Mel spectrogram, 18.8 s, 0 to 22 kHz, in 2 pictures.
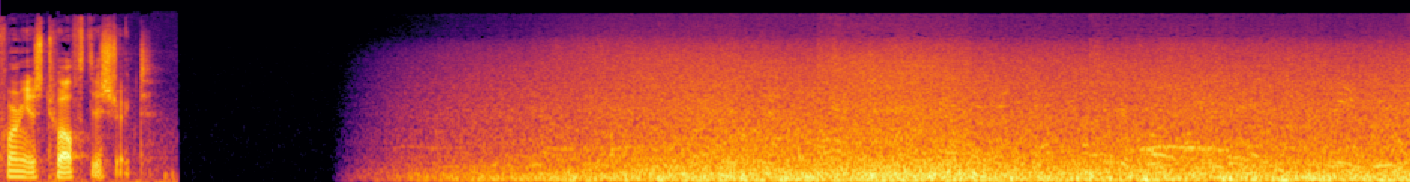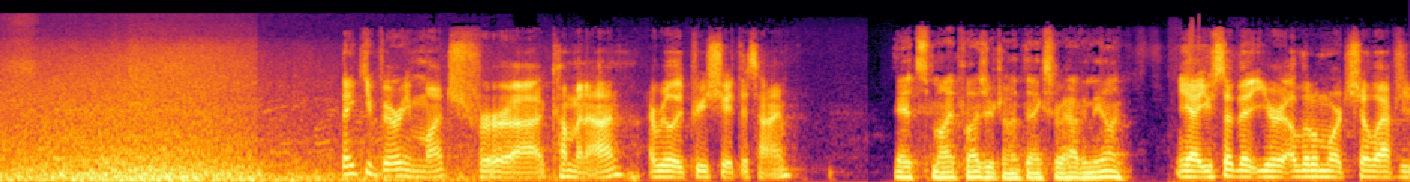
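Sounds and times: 
speech: 0:00.0 - 0:01.1, 0:11.7 - 0:14.8, 0:15.4 - 0:18.7
ocean waves rolling: 0:02.4 - 0:14.2.

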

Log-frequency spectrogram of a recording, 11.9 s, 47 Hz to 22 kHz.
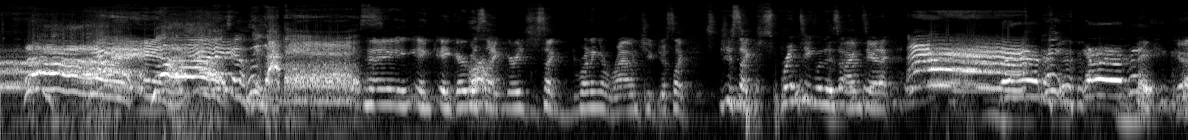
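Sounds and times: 
group of people in a circle screaming and yelling: 0:00.0 - 0:03.6, 0:09.1 - 0:11.4
speech: 0:04.0 - 0:11.8.

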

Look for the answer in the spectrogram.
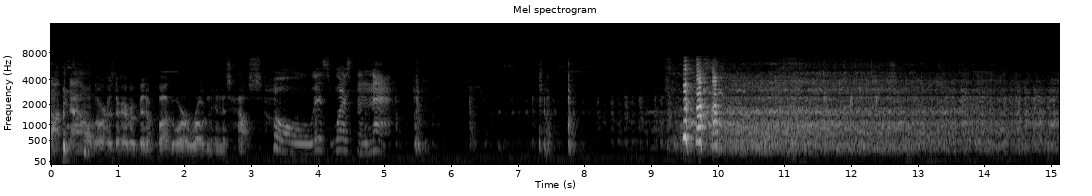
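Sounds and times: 
laughter: 0:00.0 - 0:00.9, 0:09.0 - 0:15.1
speech: 0:00.2 - 0:05.7
several dogs panting: 0:06.5 - 0:10.0.

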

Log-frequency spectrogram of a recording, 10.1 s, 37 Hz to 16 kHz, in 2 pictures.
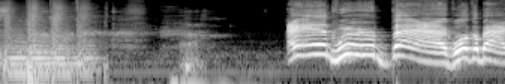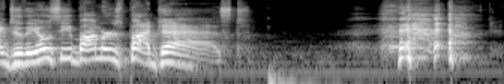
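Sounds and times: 
speech: 0:03.0 - 0:07.6, 0:08.9 - 0:09.4
man coughing harshly: 0:08.9 - 0:10.0.

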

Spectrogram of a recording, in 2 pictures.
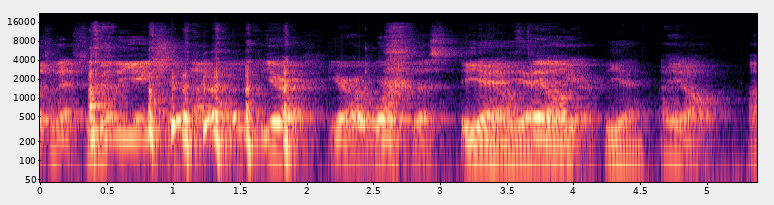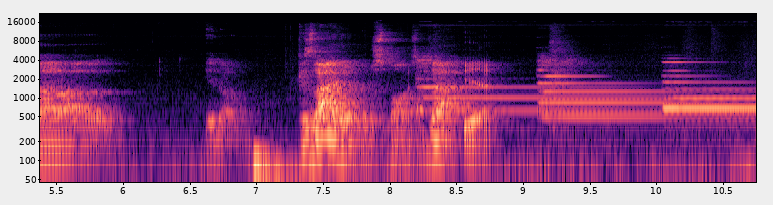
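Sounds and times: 
laughter: 0:00.0 - 0:02.9
speech: 0:00.0 - 0:06.0, 0:06.6 - 0:08.9
doorbell chiming two-tone ding-dong: 0:08.2 - 0:10.7.

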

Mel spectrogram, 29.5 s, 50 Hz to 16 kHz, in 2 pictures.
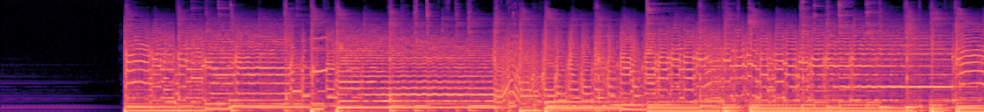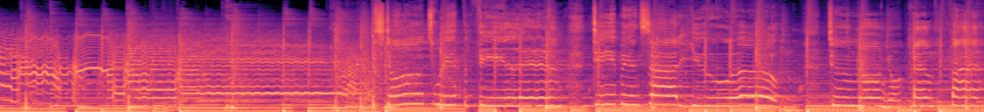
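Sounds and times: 
full-band rock track with distorted electric guitar, drums and bass: 0:01.9 - 0:29.5.

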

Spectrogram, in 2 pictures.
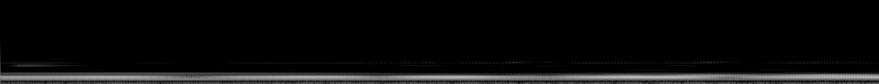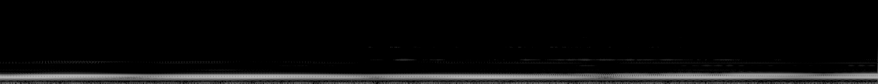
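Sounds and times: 
singing bowl tones: 0:00.0 - 0:17.5.

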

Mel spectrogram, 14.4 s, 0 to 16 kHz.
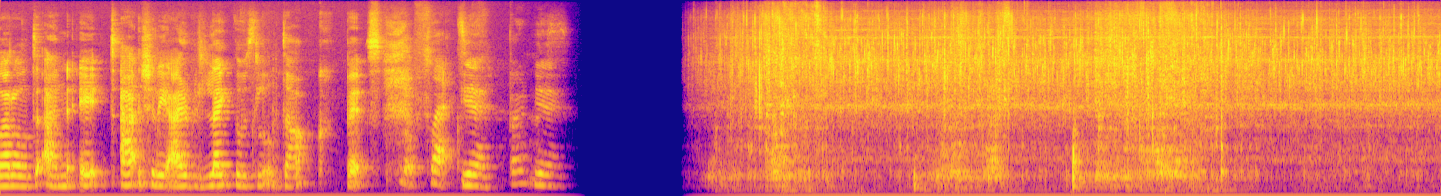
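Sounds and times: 
speech: 0:00.0 - 0:05.7
condensed milk mixture sizzling and bubbling in a pan while stirred: 0:06.9 - 0:14.4
soft scraping while stirring condensed milk mixture in a pan: 0:07.2 - 0:12.8.

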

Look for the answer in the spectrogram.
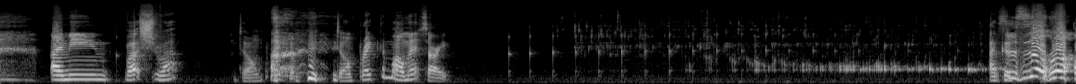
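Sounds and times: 
speech: 0:00.5 - 0:01.8, 0:02.4 - 0:04.6, 0:09.9 - 0:10.7
wine pouring into a glass: 0:05.5 - 0:10.3.

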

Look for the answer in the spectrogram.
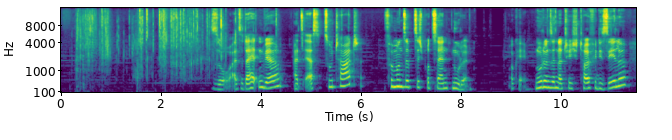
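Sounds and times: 
plastic packet of instant chicken soup crinkling: 0:00.0 - 0:03.7
speech: 0:03.0 - 0:08.3, 0:09.0 - 0:11.5.

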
